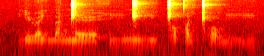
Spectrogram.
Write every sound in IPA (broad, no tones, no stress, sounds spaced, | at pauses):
ʎ i ɭ a ʎ n a ŋ͡ǁ ɛː h iː ŋ͡ǁ iː lʲ ǁ i tˤ ɛ lʲ ɡ͡ǁ ɔ v iː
